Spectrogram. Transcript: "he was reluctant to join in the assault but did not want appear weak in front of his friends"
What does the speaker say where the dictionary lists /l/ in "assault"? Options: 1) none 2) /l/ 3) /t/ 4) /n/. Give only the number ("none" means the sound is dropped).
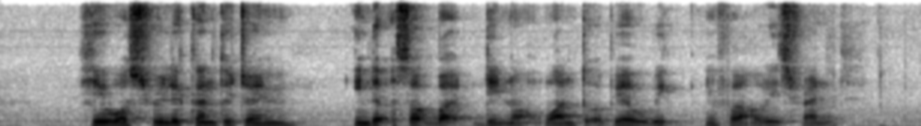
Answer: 1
